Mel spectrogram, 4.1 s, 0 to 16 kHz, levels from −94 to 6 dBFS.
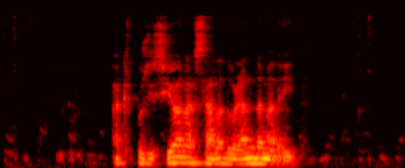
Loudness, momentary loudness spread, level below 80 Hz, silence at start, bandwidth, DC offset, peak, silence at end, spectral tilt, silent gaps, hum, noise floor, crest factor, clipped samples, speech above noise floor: -38 LUFS; 15 LU; -72 dBFS; 0.6 s; 11.5 kHz; under 0.1%; -24 dBFS; 1.1 s; -6.5 dB/octave; none; none; -75 dBFS; 16 dB; under 0.1%; 39 dB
